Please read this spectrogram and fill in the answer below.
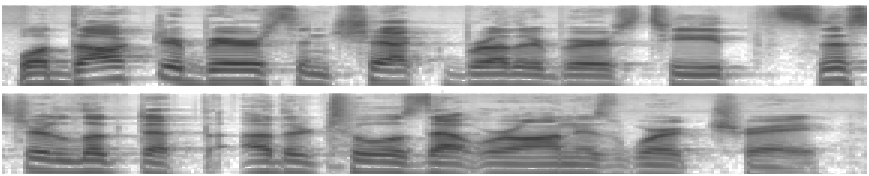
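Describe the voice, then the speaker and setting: A man's voice: mid-range voice, normal speed, a bit bright. A man narrating a children's storybook aloud as a guest reader.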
